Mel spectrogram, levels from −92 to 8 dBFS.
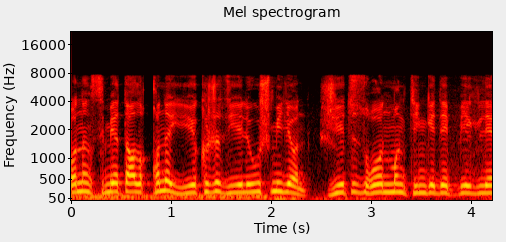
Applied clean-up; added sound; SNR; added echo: none; none; none; none.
